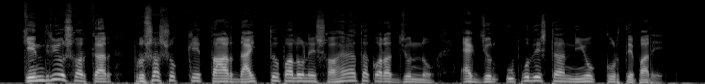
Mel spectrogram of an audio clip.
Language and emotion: Bengali, neutral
